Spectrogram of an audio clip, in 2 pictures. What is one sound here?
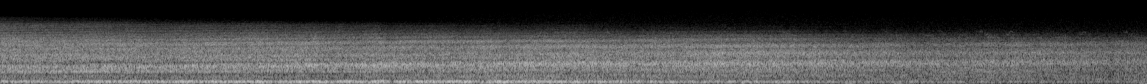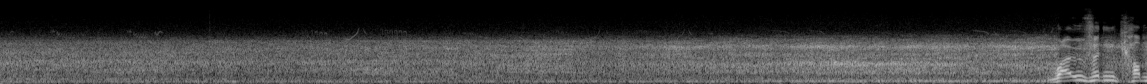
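Jet engines roar loudly close by.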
